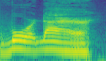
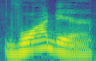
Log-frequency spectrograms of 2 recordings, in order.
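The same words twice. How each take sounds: First: It is said with a Southern US pronunciation. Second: It is said in a standard pronunciation.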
